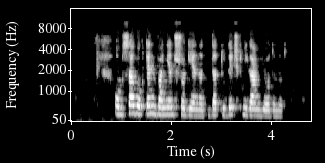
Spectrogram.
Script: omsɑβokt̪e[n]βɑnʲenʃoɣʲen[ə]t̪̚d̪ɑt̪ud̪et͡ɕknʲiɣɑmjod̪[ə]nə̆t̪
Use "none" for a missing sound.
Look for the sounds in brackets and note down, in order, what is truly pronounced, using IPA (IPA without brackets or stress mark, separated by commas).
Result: n, ə, ə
